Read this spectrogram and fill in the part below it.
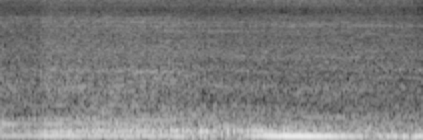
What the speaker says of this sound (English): See, it went way up. Now it's coming down. Nice calm idling.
